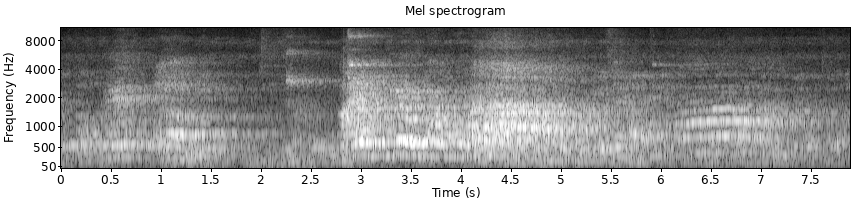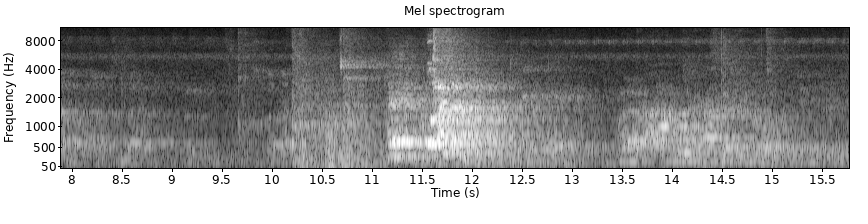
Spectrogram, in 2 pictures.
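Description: Shuttlecocks are struck with rackets in a rally.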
